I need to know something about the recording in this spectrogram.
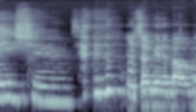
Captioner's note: laughing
